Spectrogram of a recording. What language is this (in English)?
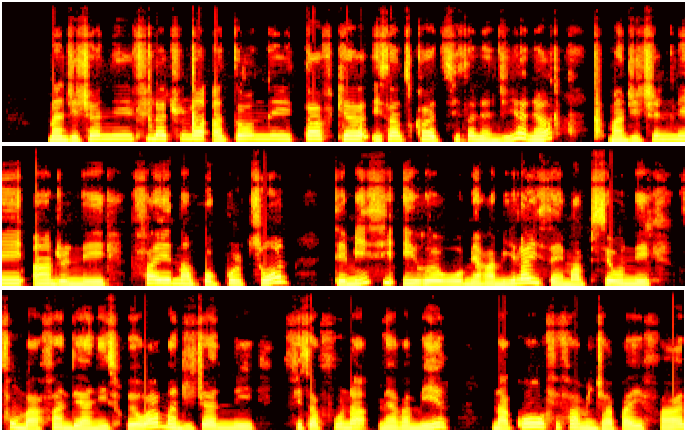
Malagasy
